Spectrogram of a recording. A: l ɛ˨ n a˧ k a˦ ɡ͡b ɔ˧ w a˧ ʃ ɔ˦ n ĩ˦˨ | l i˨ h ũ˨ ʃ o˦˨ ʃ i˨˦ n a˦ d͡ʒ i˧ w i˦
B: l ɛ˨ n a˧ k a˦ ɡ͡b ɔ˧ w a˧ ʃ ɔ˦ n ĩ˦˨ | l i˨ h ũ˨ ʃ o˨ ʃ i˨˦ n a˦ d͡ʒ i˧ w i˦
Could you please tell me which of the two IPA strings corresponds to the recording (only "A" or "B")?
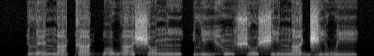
B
